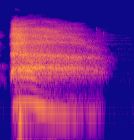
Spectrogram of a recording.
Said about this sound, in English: I want you to practice that exact breath we just did. And I want you to really allow yourselves to go that big. It's called a lion's breath.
